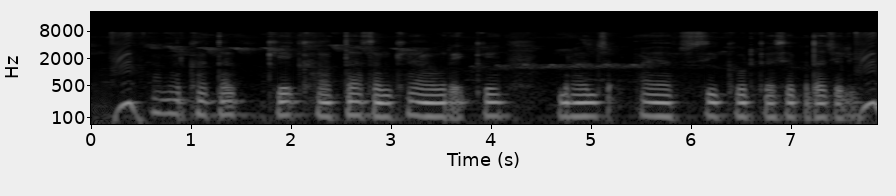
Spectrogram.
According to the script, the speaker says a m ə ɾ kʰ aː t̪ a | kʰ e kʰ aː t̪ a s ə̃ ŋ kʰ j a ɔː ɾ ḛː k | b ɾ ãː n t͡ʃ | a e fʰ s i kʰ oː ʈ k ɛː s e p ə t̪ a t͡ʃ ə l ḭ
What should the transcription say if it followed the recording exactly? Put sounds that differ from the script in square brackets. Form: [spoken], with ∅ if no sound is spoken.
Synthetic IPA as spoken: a m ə ɾ kʰ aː t̪ a | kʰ e kʰ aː t̪ a s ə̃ ŋ kʰ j a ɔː ɾ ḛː k | b ɾ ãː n t͡ʃ | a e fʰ s i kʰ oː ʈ k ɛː s e p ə t̪ a t͡ʃ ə l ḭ

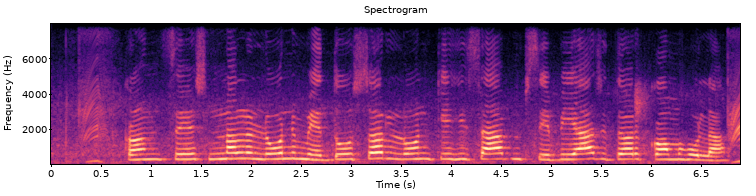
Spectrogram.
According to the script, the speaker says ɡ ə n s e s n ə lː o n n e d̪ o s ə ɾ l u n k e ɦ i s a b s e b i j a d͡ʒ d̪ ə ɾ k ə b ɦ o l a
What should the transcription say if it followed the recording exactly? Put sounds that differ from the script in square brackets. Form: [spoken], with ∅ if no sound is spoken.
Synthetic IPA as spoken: [k] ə n s e s n ə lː o n [m] e d̪ o s ə ɾ l [o] n k e ɦ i s a b s e b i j a d͡ʒ d̪ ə ɾ k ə [m] ɦ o l a

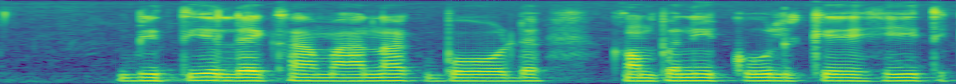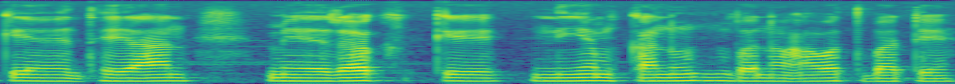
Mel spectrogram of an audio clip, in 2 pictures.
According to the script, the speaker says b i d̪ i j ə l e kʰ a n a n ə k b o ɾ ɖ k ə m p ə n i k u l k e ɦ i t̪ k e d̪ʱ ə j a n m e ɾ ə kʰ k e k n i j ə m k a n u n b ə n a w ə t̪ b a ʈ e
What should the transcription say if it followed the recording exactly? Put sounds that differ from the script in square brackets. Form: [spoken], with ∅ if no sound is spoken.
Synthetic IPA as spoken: b i [t̪] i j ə l e kʰ a [m] a n ə k b o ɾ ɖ k ə m p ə n i k u l k e ɦ i t̪ k e d̪ʱ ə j a n m e ɾ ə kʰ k e [∅] n i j ə m k a n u n b ə n a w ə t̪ b a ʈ e

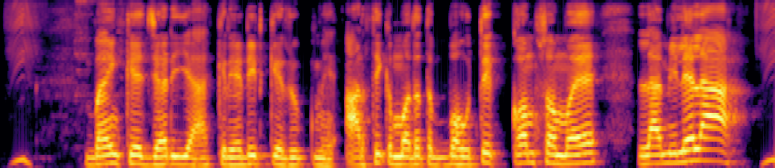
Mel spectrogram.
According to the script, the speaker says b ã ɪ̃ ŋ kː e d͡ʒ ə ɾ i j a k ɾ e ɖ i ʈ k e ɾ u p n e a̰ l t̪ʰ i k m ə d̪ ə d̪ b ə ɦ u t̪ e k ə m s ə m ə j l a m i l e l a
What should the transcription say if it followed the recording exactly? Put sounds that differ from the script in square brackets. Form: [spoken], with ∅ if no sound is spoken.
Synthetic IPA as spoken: b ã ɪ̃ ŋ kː e d͡ʒ ə ɾ i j a k ɾ e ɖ i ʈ k e ɾ u p [m] e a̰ [ɾ] t̪ʰ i k m ə d̪ ə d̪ b ə ɦ u t̪ e k ə m s ə m ə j l a m i l e l a

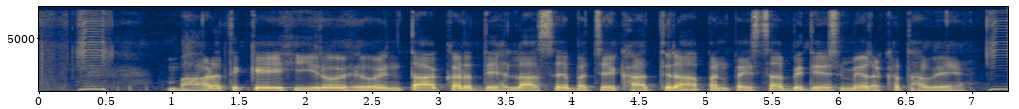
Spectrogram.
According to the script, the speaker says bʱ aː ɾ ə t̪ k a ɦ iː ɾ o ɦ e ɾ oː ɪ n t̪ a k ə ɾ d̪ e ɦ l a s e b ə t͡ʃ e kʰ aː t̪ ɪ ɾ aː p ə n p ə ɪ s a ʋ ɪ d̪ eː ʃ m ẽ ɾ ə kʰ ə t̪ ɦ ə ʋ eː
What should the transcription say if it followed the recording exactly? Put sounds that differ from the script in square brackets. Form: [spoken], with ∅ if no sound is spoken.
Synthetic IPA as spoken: bʱ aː ɾ ə t̪ k [e] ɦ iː ɾ o ɦ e ɾ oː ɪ n t̪ a k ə ɾ d̪ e ɦ l a s e b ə t͡ʃ e kʰ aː t̪ ɪ ɾ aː p ə n p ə ɪ s a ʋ ɪ d̪ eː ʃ m ẽ ɾ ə kʰ ə t̪ ɦ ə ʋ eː

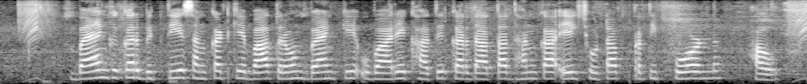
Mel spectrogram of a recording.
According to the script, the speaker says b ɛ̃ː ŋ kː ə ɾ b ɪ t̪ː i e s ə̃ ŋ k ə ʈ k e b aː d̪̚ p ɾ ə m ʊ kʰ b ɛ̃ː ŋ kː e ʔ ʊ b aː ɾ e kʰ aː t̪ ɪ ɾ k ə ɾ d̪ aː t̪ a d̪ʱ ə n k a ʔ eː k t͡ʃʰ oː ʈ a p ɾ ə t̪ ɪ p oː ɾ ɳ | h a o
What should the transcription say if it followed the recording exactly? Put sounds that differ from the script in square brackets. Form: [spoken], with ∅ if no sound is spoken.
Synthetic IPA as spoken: b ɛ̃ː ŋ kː ə ɾ b ɪ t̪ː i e s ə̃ ŋ k ə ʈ k e b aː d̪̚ p ɾ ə m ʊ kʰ b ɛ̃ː ŋ kː e ʔ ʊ b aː ɾ e kʰ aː t̪ ɪ ɾ k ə ɾ d̪ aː t̪ a d̪ʱ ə n k a ʔ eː k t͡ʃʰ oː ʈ a p ɾ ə t̪ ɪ p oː ɾ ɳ | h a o

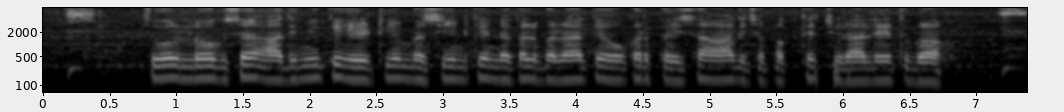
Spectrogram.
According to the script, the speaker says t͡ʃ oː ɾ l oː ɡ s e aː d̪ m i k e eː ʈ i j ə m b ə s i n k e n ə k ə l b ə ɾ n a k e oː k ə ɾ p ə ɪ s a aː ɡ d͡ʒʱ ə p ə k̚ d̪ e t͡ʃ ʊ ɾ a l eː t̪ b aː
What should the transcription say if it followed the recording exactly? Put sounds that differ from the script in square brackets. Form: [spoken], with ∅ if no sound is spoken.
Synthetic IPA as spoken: t͡ʃ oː ɾ l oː ɡ s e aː d̪ m i k e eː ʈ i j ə m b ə s [iː] n k e n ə k ə l b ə [∅] n a k e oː k ə ɾ p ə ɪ s a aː ɡ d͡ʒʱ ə p ə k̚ [t̪] e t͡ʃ ʊ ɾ a l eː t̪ b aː

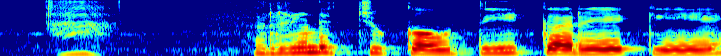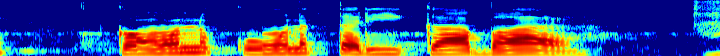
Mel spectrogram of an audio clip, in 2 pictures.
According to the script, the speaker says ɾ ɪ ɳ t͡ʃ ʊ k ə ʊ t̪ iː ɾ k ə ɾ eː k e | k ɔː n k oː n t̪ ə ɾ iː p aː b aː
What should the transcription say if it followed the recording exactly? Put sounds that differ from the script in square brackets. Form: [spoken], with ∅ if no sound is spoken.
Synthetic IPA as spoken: ɾ ɪ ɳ t͡ʃ ʊ k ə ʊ t̪ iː [∅] k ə ɾ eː k e | k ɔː n k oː n t̪ ə ɾ iː [k] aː b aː

